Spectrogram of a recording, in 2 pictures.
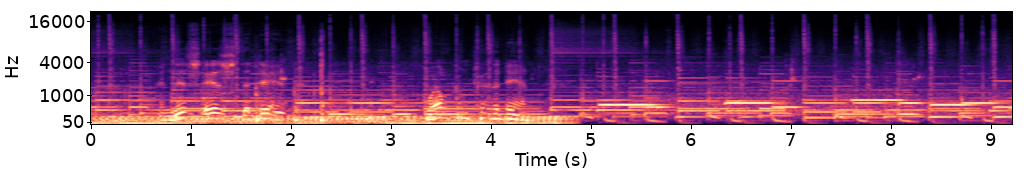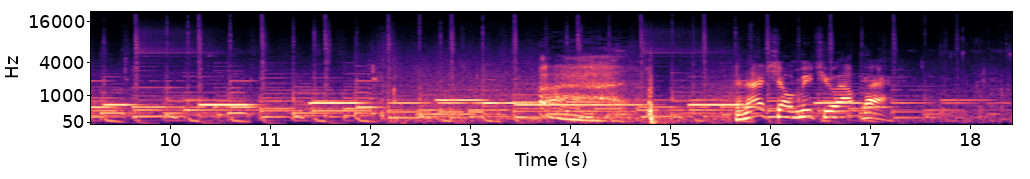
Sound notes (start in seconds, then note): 5.0 gentle upbeat music; 13.7 grunts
